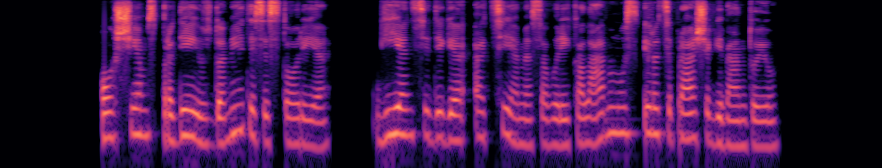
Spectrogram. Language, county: Lithuanian, Klaipėda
